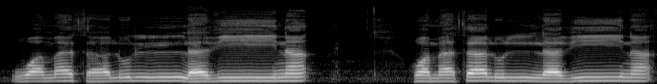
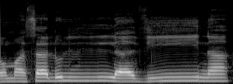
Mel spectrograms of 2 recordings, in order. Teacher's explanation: ومثل الذین، ومثل الذین، ثا کو نرمی سے پڑھنا ہے، اور لام کے ساتھ مل رہا ہے، آگے لام تشدید ہے اس پہ، یعنی کہ لام مشدد ہو گیا تو اس پہ تھوڑا سا کھچاؤ پیدا ہو رہا ہے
